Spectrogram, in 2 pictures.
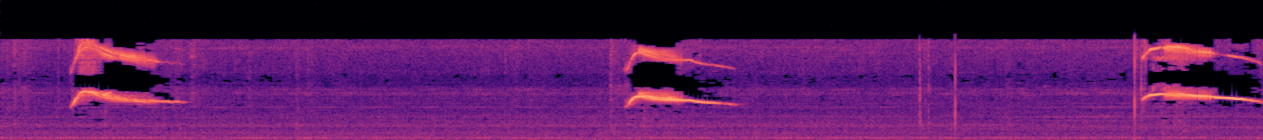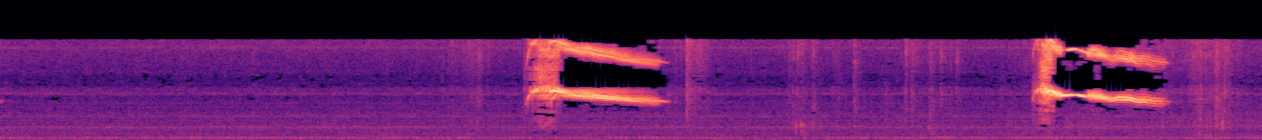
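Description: An American woodcock chick gives thin, very high, downslurred peeps, five in about twelve seconds, over a steady low hum.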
